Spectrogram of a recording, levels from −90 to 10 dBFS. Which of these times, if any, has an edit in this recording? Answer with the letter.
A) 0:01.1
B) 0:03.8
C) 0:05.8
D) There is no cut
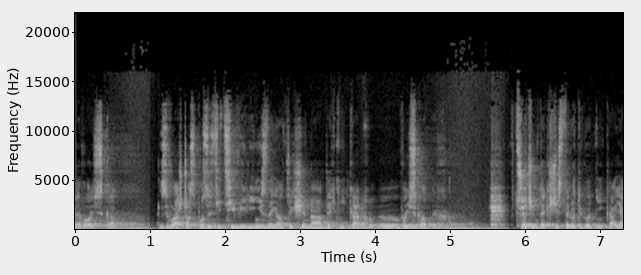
A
